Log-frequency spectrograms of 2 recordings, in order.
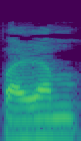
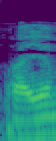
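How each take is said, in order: First: The middle consonant is a retroflex zh sound. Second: The middle consonant is a plain y sound. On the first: The speaker calls it right. "പഴം അല്ലെങ്കിൽ എന്നത്" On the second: The speaker calls it wrong. "പയം എന്ന് പറയലും"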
